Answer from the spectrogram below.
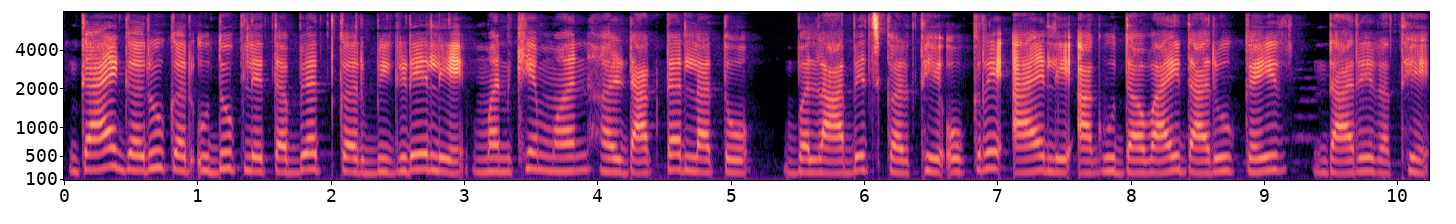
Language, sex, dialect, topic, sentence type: Chhattisgarhi, female, Northern/Bhandar, agriculture, statement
